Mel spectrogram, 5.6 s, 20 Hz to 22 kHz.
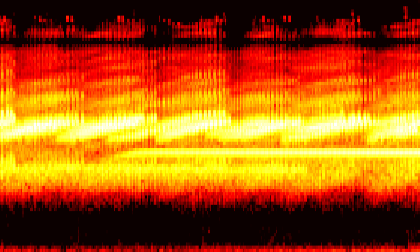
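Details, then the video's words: Georgia frog chorus in January, native frogs producing overlapping rising pulsed trills, joined by a steady, even lower-pitched whining tone held through most of the recording. "1 Hour of Native Frog Calls"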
